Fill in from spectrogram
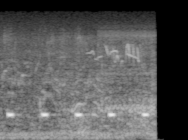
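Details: Coppersmith barbet repeating a single low, knocking note five times at an even pace of roughly two per second before the sound cuts off abruptly, with faint distant twittering behind.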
